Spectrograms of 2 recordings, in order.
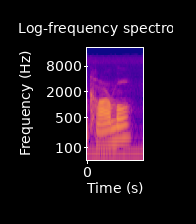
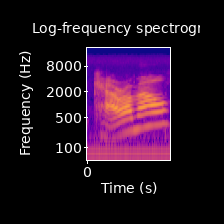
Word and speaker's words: caramel: I'd like it in caramel. Oh, the caramel? Yeah, that's what I said, Tina. Actually, you said caramel when it's pronounced caramel.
